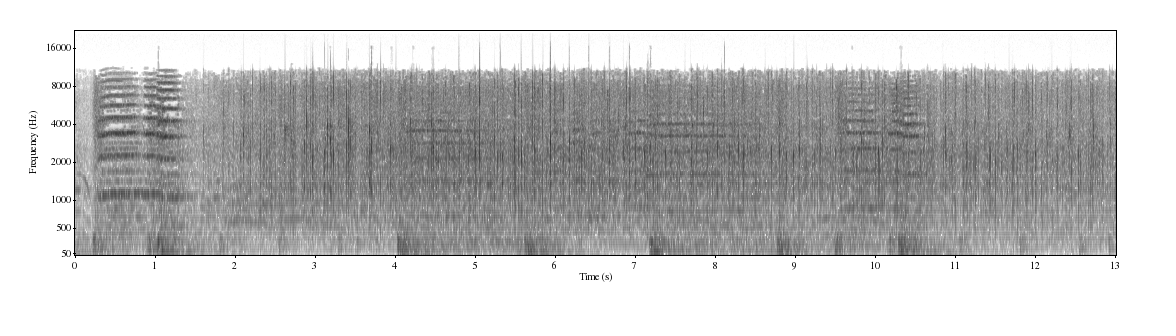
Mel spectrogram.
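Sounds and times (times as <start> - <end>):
music: 0.0 - 13.0
crowd applauding: 0.5 - 13.0.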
